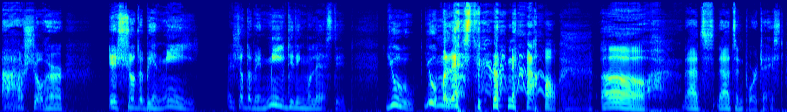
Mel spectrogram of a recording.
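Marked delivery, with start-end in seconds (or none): 0.0-7.0 bad, rough put-on Colombian accent. Retelling what a killer said to his mother: bad accent imitating Pedro. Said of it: "such a bad accent".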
